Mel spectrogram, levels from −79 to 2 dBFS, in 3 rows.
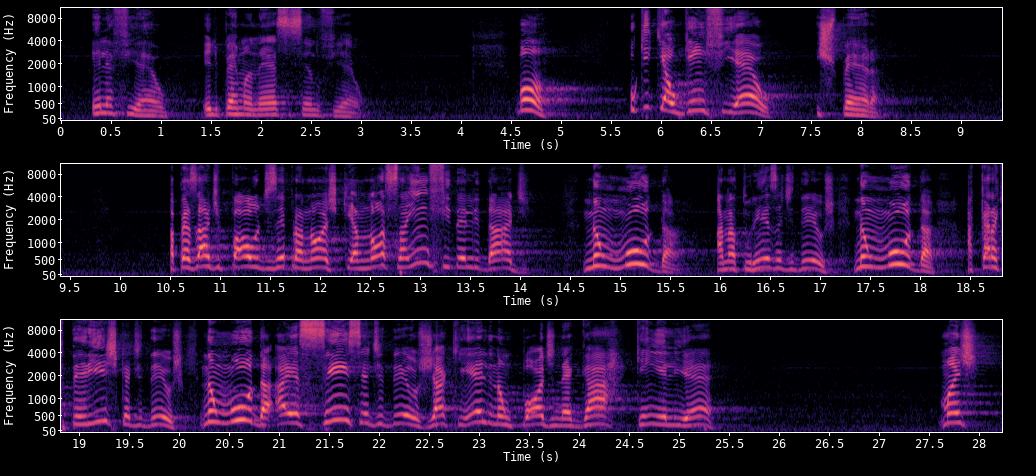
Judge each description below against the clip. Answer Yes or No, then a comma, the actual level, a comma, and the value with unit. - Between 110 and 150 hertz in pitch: No, very high, 250 Hz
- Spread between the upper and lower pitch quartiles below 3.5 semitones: No, average, 4.7 semitones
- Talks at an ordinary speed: No, slow, 110 wpm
